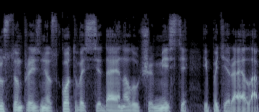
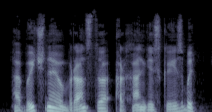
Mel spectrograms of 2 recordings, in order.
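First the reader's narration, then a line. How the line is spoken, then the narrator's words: Uncertain. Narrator (Russian): неуверенно пожала плечами я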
